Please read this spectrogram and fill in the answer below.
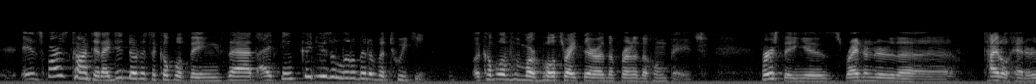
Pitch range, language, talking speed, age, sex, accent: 140-200 Hz, English, 260 wpm, 20-39, male, American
